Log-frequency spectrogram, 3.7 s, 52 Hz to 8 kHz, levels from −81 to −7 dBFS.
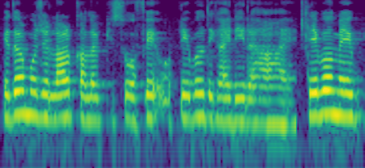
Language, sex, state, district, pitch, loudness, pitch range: Hindi, female, Arunachal Pradesh, Lower Dibang Valley, 230 Hz, -16 LUFS, 215-240 Hz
